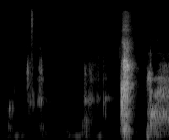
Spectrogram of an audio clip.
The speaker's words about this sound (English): Take a little rum sip. Nice little sippy.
